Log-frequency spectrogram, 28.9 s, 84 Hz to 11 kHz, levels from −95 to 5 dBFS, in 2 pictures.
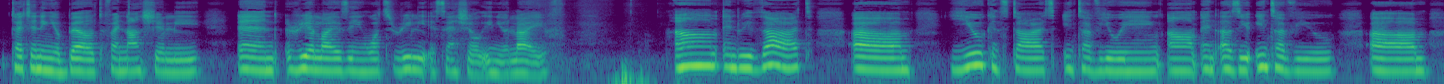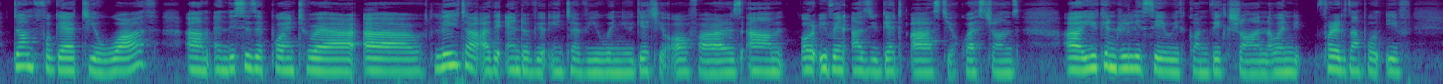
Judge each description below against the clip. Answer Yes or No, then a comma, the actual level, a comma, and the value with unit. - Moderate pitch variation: No, narrow, 2.3 semitones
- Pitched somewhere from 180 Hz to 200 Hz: Yes, medium, 185 Hz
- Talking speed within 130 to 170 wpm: Yes, average, 150 wpm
